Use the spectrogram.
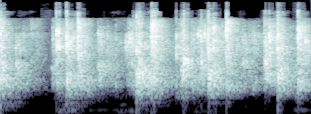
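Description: An audience applauds in greeting, a dense burst of many hands clapping together, loud and close, swelling and dipping briefly over a second and a half with no talk.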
